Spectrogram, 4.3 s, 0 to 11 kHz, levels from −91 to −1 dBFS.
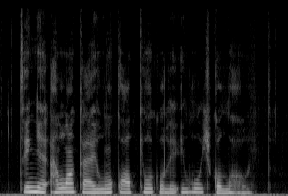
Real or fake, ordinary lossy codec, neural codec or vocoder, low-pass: fake; none; autoencoder, 22.05 kHz, a latent of 192 numbers a frame, VITS, trained on many speakers; none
